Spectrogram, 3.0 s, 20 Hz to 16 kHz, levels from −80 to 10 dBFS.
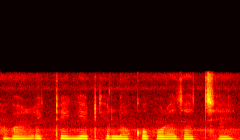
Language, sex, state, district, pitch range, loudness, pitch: Bengali, female, West Bengal, Cooch Behar, 240-255 Hz, -19 LUFS, 250 Hz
